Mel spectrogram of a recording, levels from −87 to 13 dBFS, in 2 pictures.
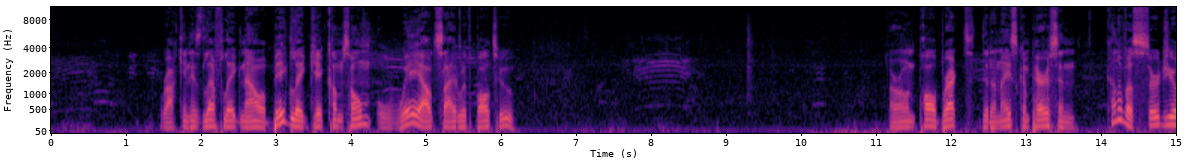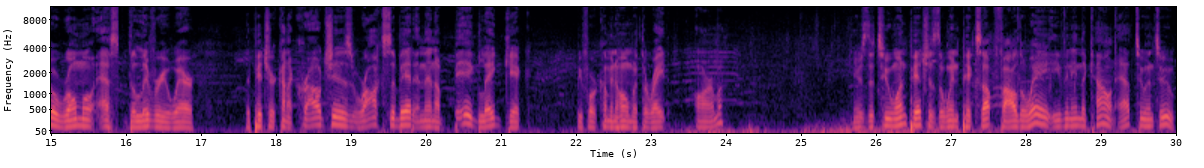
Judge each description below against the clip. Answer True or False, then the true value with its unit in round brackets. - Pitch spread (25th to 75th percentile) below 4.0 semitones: False (4.4 semitones)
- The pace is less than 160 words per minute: True (140 wpm)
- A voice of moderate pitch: False (115 Hz)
